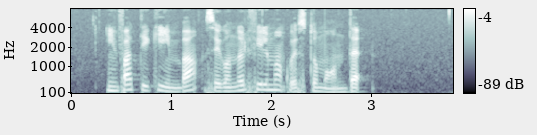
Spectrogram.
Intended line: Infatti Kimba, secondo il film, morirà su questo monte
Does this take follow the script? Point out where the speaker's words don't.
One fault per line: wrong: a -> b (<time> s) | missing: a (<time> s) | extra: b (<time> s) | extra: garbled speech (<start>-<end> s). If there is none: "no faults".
missing: morirà su (2.1 s)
